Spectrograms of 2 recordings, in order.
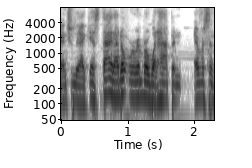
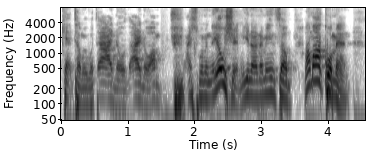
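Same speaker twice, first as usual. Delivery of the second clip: loud, cocky, boastful know-it-all bluster; 5 dB louder than usual. Retelling his old-school dad's reaction to advice about fish, imitating a boastful dad. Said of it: "my dad's like big ego, old school".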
